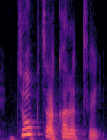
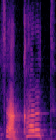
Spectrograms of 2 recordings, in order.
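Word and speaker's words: Yogyakarta: 그 계기가 되는 것이 족 자카르트 뭐 자카르트라고도 발음합니다. 족 자카르트 원칙이라는 것입니다.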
